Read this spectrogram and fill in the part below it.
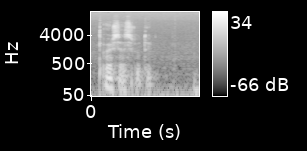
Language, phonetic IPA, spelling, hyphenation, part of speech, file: Georgian, [mtʼʷe̞ɾsäsɾutʼi], მტვერსასრუტი, მტვერ‧სას‧რუ‧ტი, noun, Ka-ge-მტვერსასრუტი.ogg
- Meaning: vacuum cleaner, vacuum, Hoover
